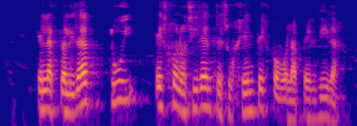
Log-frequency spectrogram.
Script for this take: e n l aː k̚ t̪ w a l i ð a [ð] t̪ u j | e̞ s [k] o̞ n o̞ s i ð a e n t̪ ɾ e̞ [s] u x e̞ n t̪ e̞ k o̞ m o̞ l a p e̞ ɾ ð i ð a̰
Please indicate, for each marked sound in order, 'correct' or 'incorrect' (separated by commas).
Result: correct, correct, correct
